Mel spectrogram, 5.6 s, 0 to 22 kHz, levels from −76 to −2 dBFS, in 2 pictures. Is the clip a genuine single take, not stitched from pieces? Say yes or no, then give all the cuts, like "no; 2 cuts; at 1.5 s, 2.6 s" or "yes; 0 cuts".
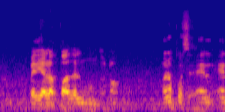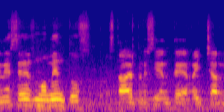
yes; 0 cuts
